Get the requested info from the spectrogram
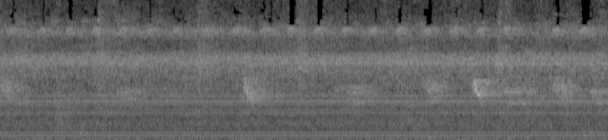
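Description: Quiet outdoor background: a steady low hum with a few faint, short, falling bird chirps scattered through it.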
